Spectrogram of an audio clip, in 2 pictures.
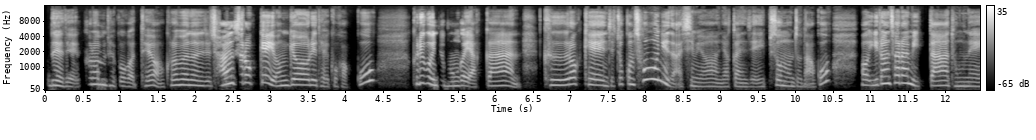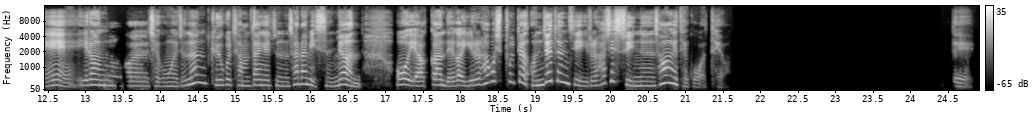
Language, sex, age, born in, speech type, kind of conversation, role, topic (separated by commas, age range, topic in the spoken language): Korean, female, 45-49, South Korea, conversation, advice, advisor, 작은 성취를 통해 어떻게 자신감을 조금씩 키울 수 있을까요?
